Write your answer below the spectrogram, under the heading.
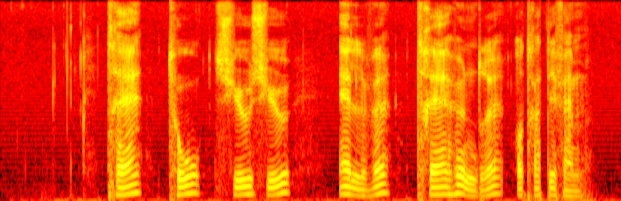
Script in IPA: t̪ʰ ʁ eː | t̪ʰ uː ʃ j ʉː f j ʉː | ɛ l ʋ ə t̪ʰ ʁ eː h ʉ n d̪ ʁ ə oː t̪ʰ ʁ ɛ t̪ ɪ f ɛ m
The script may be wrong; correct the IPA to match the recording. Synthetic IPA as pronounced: t̪ʰ ʁ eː | t̪ʰ uː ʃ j ʉː ʃ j ʉː | ɛ l ʋ ə t̪ʰ ʁ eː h ʉ n d̪ ʁ ə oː t̪ʰ ʁ ɛ t̪ ɪ f ɛ m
